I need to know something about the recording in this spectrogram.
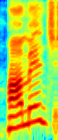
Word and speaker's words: homage: Homage is homage. Homage is not a word. The H is silent in English.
